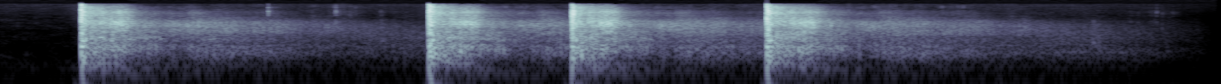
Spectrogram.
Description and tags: Sniper Fire
Sniper rifle shot sounds.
